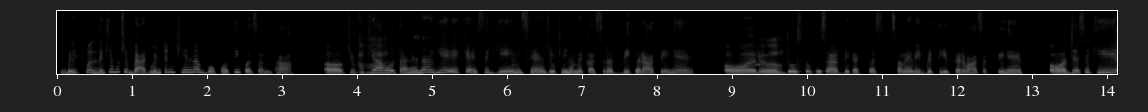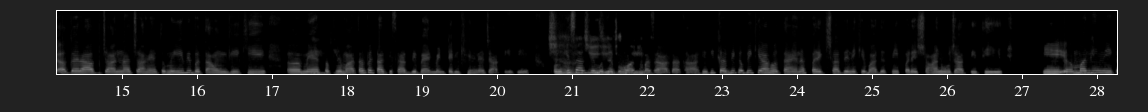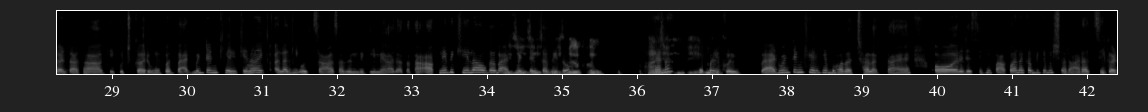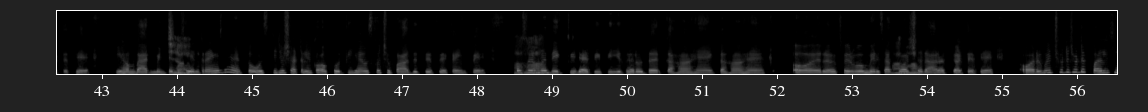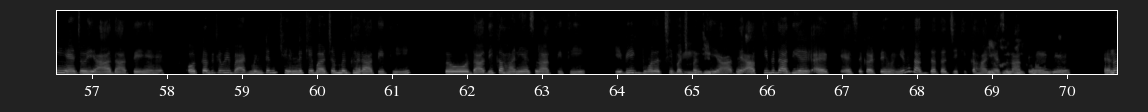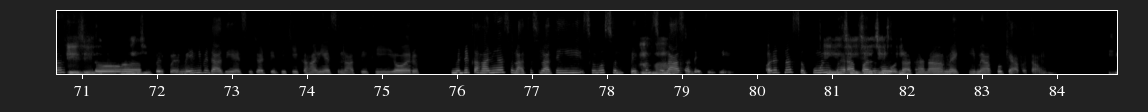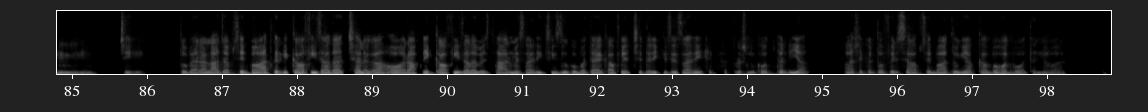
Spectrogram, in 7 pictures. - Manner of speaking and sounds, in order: in English: "गेम्स"; tapping; in English: "शटल कॉक"
- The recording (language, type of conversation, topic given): Hindi, podcast, परिवार के साथ बाहर घूमने की आपकी बचपन की कौन-सी याद सबसे प्रिय है?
